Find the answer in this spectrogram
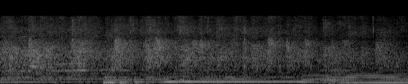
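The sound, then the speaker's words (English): An audience claps an offering of thanks to God in a steady, dense wash of applause that holds for about four seconds, with sustained low keyboard chords ringing underneath. “Give Him a clap offering of thanks.”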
